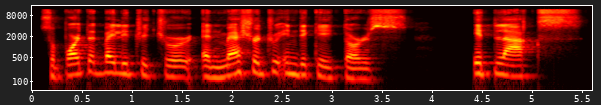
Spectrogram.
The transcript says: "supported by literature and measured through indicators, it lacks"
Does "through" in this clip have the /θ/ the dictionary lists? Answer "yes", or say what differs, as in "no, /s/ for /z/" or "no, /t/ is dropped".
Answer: no, /t/ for /θ/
